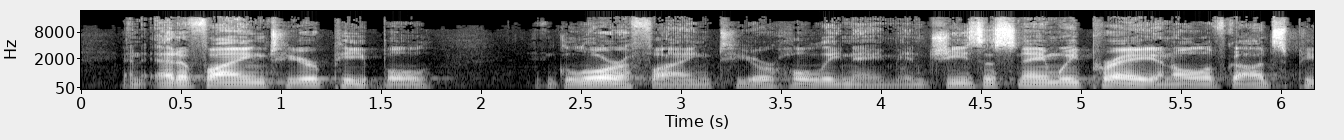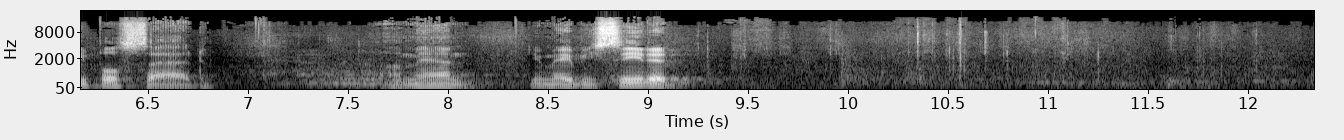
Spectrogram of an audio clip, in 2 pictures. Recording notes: preached at Grace Orthodox Presbyterian Church in Sewickley, PA, during the morning Worship Service on Sunday, September 17, 2023.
